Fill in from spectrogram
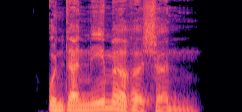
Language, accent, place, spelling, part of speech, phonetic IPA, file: German, Germany, Berlin, unternehmerischen, adjective, [ʊntɐˈneːməʁɪʃn̩], De-unternehmerischen.ogg
- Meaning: inflection of unternehmerisch: 1. strong genitive masculine/neuter singular 2. weak/mixed genitive/dative all-gender singular 3. strong/weak/mixed accusative masculine singular 4. strong dative plural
